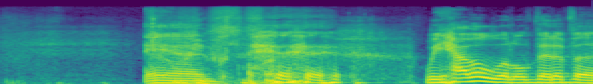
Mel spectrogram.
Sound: laughs

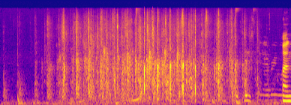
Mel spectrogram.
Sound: applause

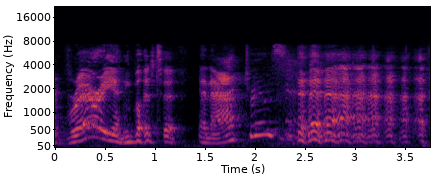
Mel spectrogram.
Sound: laughs

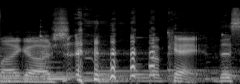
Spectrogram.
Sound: laughs

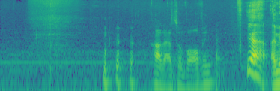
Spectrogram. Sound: laughs

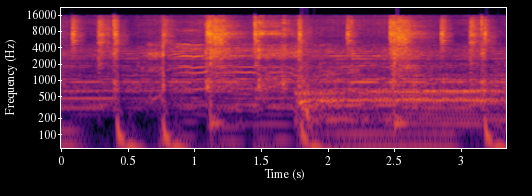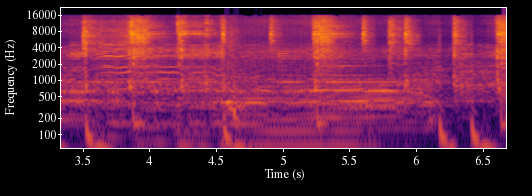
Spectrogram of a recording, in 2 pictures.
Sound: crocodile Sound

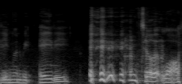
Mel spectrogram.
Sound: laughter

